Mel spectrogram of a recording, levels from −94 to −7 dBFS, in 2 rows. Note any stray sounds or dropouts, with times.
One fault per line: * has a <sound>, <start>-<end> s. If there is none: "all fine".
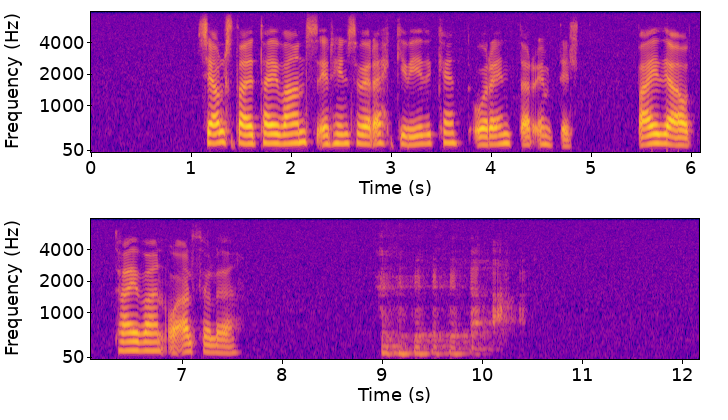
* has a laugh, 8.9-10.5 s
